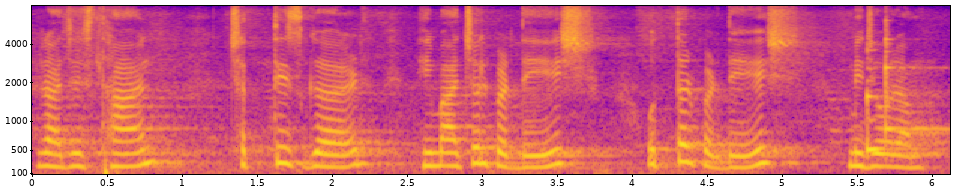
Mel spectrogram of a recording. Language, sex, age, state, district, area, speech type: Hindi, female, 30-45, Rajasthan, Jodhpur, urban, spontaneous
